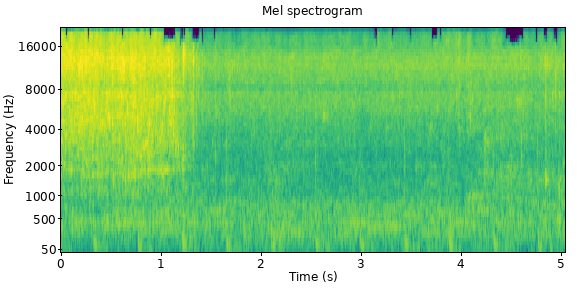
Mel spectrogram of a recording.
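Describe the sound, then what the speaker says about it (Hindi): Water gushes steadily, a continuous splashing rush filling a pot of beef haleem, loud and close without pause. "3 कप और प्योर हम पानी डाल रहा हूँ इसमें।"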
